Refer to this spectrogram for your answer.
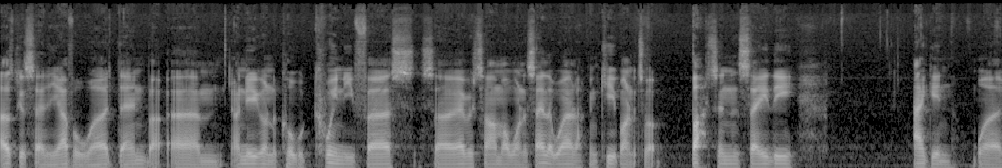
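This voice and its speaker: Very deep and low in pitch, a man speaks at a fairly quick pace in a monotone, flat intonation. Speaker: streamer. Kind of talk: personal vlog monologue. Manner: low-energy.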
